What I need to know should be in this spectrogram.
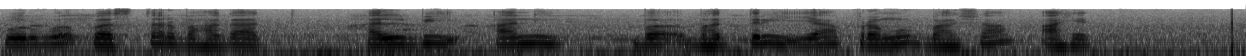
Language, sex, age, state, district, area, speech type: Marathi, male, 18-30, Maharashtra, Thane, urban, read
